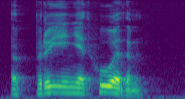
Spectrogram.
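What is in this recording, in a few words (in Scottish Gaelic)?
"a bruidhinn air thuaiream", Scottish Gaelic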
